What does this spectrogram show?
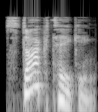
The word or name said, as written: stocktaking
